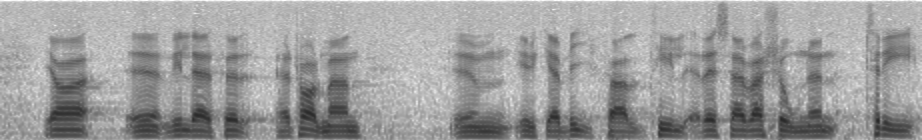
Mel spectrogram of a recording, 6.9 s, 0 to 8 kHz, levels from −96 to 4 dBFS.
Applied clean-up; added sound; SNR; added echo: none; none; none; none.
